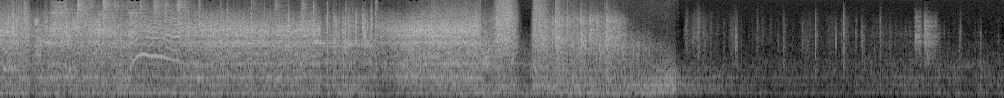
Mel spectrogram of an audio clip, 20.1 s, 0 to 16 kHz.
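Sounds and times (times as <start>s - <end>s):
vehicle crash and rumble: 9.4s - 15.5s.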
